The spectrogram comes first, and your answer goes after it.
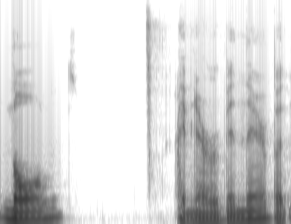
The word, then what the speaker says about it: New Orleans: And yes, I will be pronouncing it New Orleans going forward. It's all one word, New Orleans.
